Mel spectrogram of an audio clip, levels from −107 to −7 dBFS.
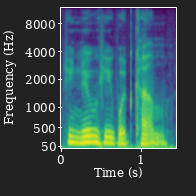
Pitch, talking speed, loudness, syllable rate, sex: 130 Hz, 210 wpm, -15 LUFS, 4.0 syllables/s, female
